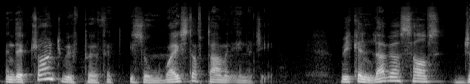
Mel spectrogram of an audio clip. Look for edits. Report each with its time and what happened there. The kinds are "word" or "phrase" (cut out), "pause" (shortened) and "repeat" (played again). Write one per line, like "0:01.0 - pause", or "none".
none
